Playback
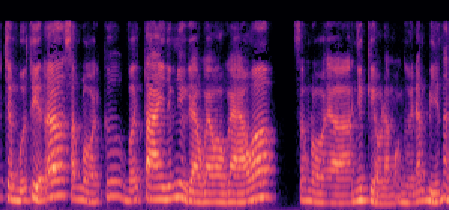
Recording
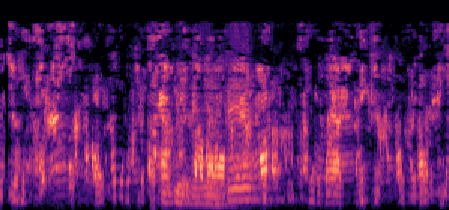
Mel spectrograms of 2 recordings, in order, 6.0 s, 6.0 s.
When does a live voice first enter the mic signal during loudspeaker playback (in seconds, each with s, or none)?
2.1 s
